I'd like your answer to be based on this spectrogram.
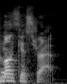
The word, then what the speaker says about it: Munkustrap: I'm Muckraker, whatever the fuck Munkustrap.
